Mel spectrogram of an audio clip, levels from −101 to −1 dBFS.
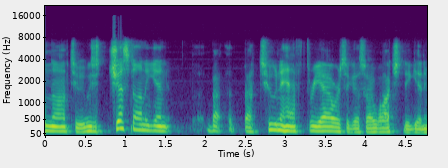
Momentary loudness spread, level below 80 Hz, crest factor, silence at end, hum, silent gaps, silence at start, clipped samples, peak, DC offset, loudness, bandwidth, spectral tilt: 12 LU; -64 dBFS; 16 dB; 0 s; none; none; 0 s; under 0.1%; -4 dBFS; under 0.1%; -21 LUFS; 7.6 kHz; -6 dB/octave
